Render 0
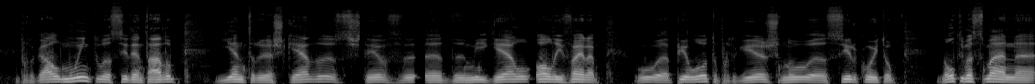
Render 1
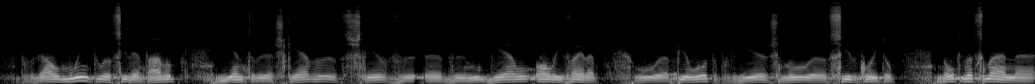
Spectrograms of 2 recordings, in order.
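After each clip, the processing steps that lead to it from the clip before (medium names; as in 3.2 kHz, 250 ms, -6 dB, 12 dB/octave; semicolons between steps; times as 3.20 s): FFT filter 170 Hz 0 dB, 310 Hz +11 dB, 600 Hz +2 dB, 870 Hz +6 dB, 1.3 kHz -2 dB, 2 kHz -23 dB, 3.9 kHz -20 dB; swell ahead of each attack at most 74 dB/s; trim -6 dB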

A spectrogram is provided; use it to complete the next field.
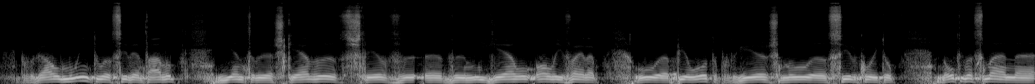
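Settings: peak limiter -24.5 dBFS, peak gain reduction 11.5 dB; trim +9 dB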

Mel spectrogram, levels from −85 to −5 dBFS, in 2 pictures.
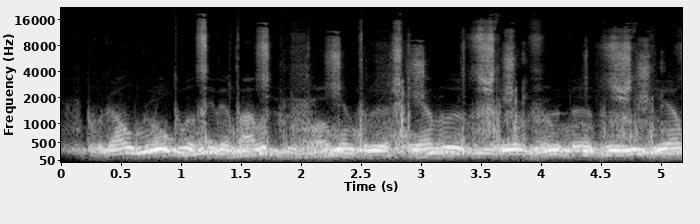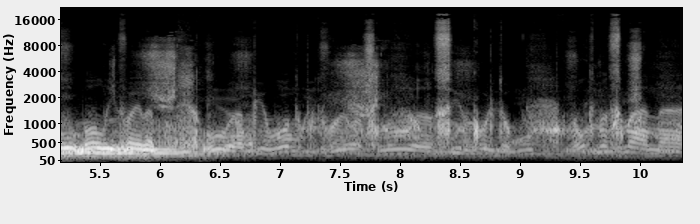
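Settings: ever faster or slower copies 205 ms, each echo -4 st, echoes 3; high-pass sweep 320 Hz -> 850 Hz, 5.97–6.80 s; trim +3 dB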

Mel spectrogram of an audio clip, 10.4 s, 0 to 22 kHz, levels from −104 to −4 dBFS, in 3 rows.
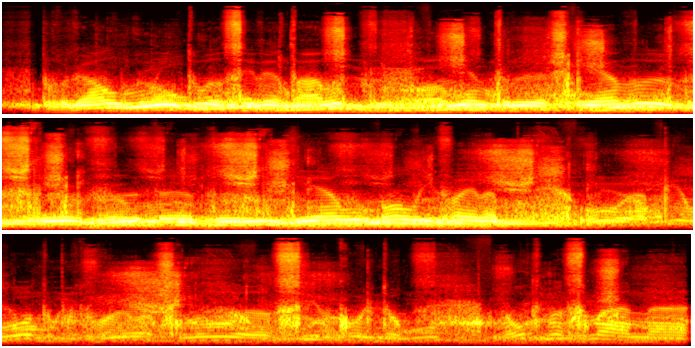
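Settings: delay 680 ms -21.5 dB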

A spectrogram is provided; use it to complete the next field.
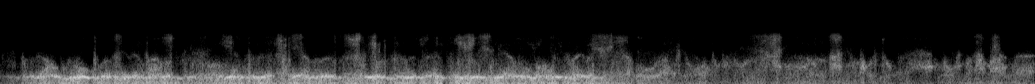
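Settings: LPC vocoder at 8 kHz whisper; trim -6.5 dB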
